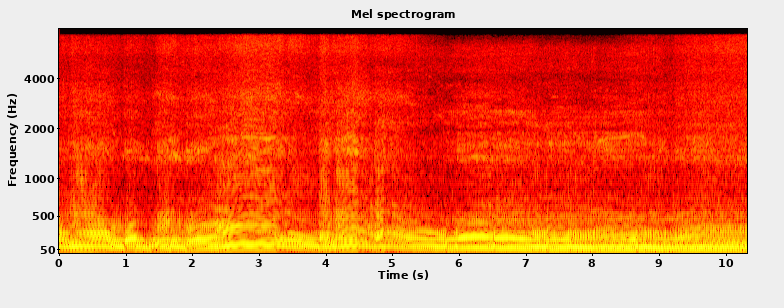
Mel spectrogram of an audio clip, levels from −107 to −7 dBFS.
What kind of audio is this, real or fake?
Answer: real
